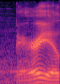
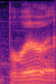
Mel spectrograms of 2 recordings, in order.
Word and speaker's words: Barrera: Barria looking to have or Barrera, excuse me. I don't know why I keep saying his name wrong.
